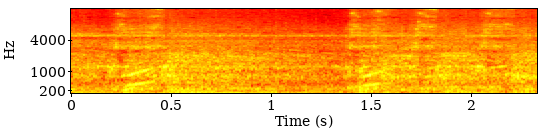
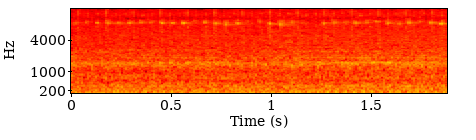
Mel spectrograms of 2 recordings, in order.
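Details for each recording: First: 2004 Chevrolet Impala SS, 3800 supercharged, after a cheap fix: two quick throttle blips rising cleanly with supercharger whine and settling back to idle; the engine revs freely and healthy. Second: 2004 Chevrolet Impala SS, supercharged, warm idle with oil caked on the headers: a steady low drone with a faint high whine; running extremely rich because of a cut oxygen sensor wire.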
